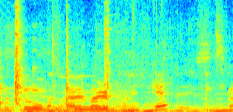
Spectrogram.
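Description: Plates and cutlery clinking on a dining table, a few sharp clinks in the first second, under people's voices talking.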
